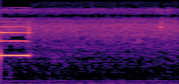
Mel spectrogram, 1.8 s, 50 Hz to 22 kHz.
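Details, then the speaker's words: VW Golf GTI, ignition on and reverse selected: a single sharp high beep, then only a faint cabin hum. Parking sensor fault code P01625, front parking assist warning buzzer open circuit or short to ground; replacement buzzer part 8E0 919 279. "So when I turn the ignition on, put the transmission in reverse, we get this fault."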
